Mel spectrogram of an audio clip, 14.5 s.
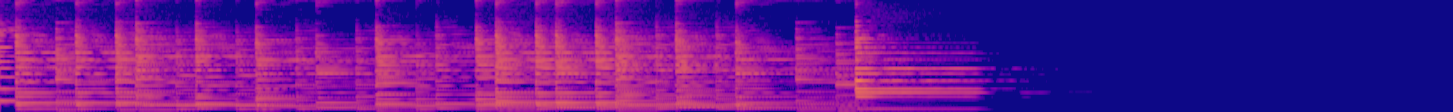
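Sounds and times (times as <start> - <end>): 
piano accompaniment for church and sunday school hymns: 0.0 - 10.4.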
